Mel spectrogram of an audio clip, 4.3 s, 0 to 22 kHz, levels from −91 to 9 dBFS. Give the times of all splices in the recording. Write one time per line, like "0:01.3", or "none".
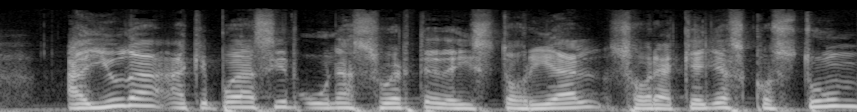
0:01.5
